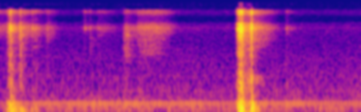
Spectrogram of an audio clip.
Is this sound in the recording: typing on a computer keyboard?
yes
